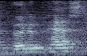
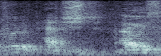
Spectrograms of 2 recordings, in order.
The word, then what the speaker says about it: Budapest: Now, is that the correct way to pronounce Budapest, or is it Budapest?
